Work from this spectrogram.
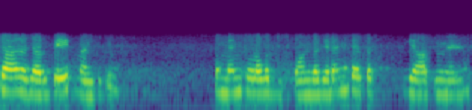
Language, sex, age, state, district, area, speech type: Hindi, female, 18-30, Madhya Pradesh, Harda, rural, conversation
